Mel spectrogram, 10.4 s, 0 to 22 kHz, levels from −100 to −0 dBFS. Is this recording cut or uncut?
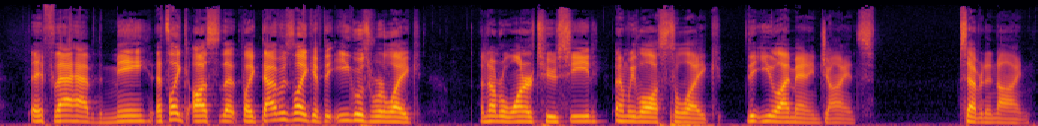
cut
